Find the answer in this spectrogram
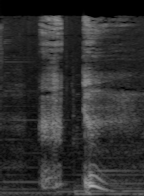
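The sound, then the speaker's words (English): A person coughs and clears their throat in two short, rough bursts, the second slightly stronger and lower, with quiet between them. “I can feel something in my throat. That's what's making me cough.”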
